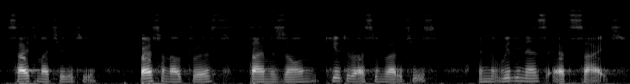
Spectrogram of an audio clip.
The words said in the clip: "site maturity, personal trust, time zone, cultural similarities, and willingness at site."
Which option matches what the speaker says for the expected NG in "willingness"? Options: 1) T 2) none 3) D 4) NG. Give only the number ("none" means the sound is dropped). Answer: 2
